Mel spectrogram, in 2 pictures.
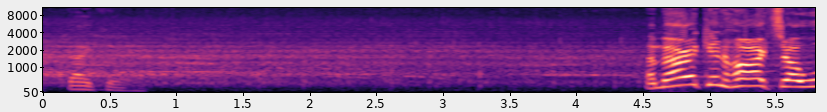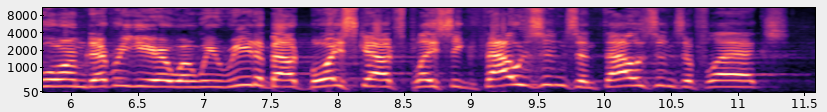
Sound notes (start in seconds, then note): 2.2 applause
